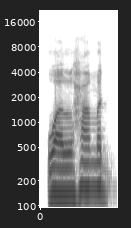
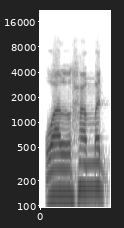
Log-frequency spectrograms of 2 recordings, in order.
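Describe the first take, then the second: No difference in how they are said.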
